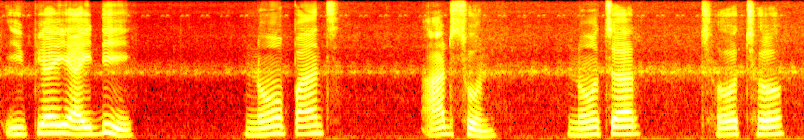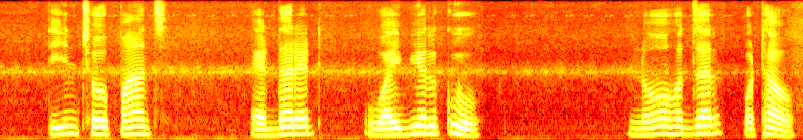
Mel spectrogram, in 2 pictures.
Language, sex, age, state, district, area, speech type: Odia, male, 18-30, Odisha, Balasore, rural, read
